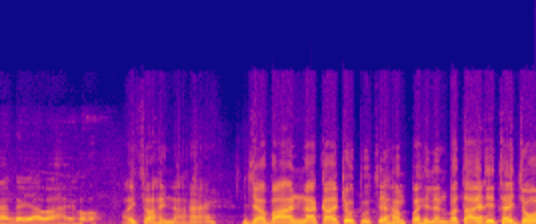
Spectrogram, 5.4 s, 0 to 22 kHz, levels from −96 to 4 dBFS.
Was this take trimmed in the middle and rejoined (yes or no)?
yes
